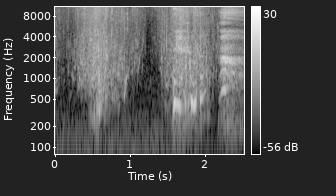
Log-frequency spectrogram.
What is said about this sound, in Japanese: みんなはすっかり泳ぐことと遊びに夢中。これから私たちこのプールの中で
